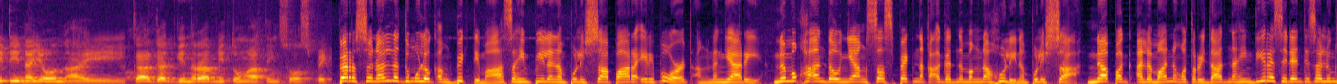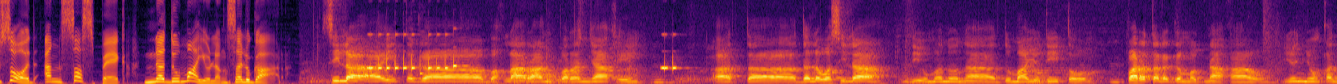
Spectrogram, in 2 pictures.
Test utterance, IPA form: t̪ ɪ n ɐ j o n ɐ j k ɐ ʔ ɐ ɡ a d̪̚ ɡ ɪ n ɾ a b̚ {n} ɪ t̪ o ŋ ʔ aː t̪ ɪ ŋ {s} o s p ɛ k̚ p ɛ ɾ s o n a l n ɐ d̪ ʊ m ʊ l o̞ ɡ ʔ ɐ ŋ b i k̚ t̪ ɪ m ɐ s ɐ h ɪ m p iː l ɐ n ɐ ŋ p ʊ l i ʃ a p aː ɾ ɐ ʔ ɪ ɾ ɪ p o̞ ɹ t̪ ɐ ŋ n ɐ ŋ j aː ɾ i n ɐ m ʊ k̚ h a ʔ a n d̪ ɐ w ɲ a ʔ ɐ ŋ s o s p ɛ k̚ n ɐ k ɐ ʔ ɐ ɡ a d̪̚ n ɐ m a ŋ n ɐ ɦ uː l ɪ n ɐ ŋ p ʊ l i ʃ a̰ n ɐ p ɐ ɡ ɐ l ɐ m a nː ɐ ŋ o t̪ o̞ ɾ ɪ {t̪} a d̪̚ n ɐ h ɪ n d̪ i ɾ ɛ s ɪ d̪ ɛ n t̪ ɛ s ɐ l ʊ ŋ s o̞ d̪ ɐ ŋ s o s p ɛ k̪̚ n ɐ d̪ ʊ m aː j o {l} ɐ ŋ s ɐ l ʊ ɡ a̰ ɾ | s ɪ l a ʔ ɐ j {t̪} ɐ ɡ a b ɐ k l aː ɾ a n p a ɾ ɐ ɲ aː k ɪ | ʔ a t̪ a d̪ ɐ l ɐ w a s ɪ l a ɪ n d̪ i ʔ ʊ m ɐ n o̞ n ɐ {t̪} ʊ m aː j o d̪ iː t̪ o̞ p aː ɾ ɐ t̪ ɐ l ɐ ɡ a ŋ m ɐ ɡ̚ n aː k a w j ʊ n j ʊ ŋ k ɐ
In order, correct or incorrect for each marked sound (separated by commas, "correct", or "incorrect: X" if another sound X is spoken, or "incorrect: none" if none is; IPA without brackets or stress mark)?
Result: correct, correct, incorrect: d̪, correct, correct, incorrect: d̪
